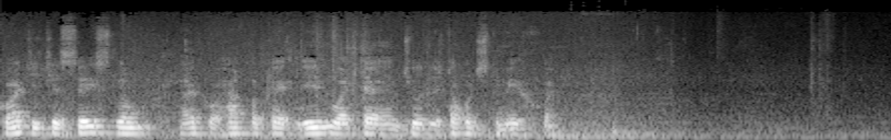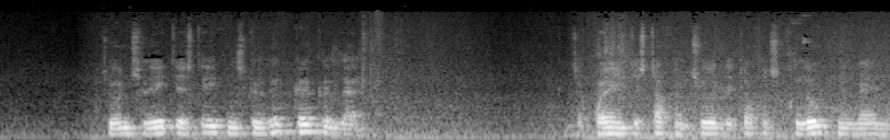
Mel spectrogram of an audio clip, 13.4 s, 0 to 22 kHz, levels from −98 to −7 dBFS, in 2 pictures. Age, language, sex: 60-79, English, male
